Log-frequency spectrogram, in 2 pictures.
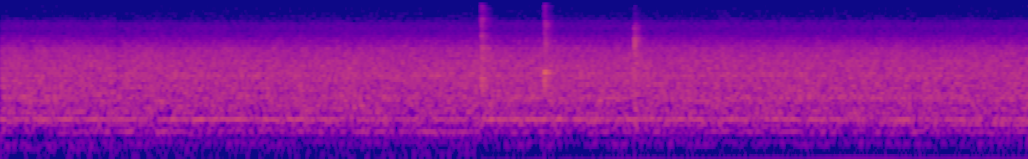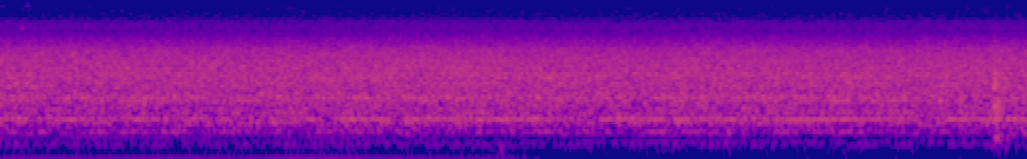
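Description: Three light clicks about five to six seconds in as a plastic vinegar bottle and its screw cap are handled, over a steady faint hiss and low hum.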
